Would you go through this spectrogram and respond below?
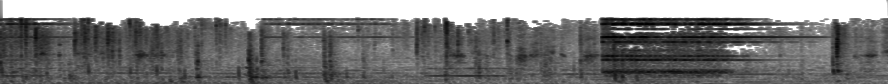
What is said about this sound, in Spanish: El teléfono, teléfono, teléfono, teléfono. no lo he visto. ¿Dónde estará? ¿Dónde estará?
